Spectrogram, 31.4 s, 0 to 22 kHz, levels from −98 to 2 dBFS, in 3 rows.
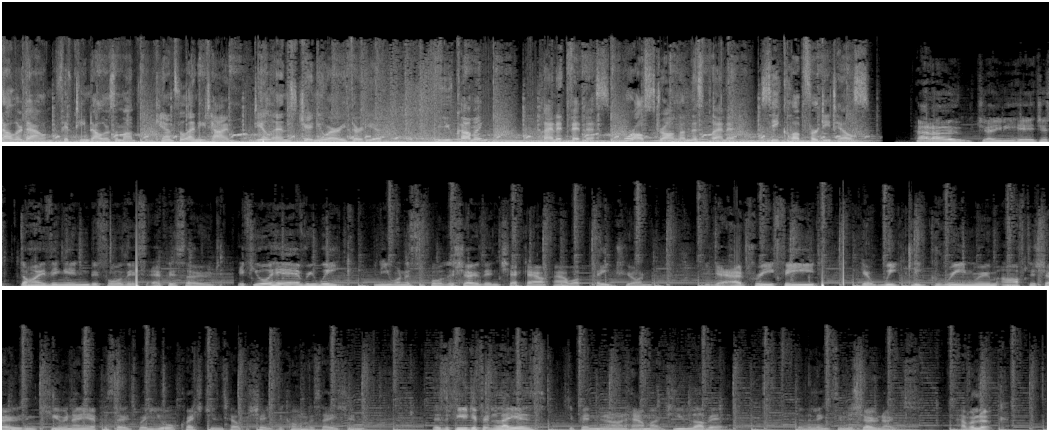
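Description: At 2.62 to 2.64 s and again at 11.82 to 11.84 s, a single loud pop cuts through, peaking about 25 dB above the surrounding audio. At 18.68 to 18.92 s, two pops arrive in quick succession at a similar level. Each is likely a sudden voltage pulse, such as from a switch, static discharge or a driver glitch, added to the signal and shaped by the following circuitry into a sharp thump while the sound continues underneath.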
